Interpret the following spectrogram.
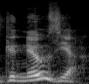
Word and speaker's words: Gnosia: game, by the way, he kept telling me I was saying it wrong, and it was Gnosia. I pointed him to the website I used to pronounce it. I thought it was weird, but I was right.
